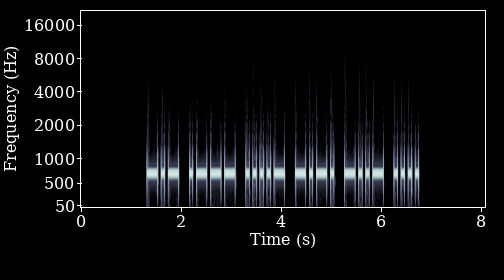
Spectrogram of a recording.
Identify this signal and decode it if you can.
Morse code, heard as a keyed tone, about 17 wpm, 700 Hz. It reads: KJ4CXH
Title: USA Call Signs - 6 Characters - Repeated 3x - 17wpm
